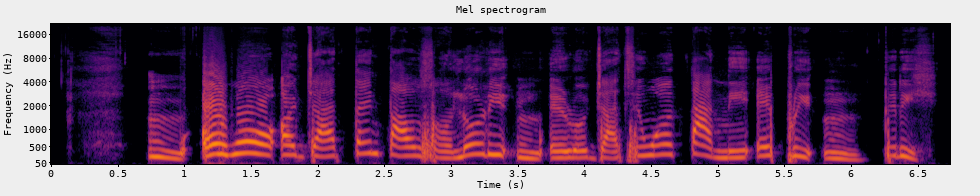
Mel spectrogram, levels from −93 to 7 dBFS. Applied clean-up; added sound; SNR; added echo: neural mask model Resemble Enhance denoiser.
